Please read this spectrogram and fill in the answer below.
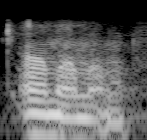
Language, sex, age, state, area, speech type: Sanskrit, male, 18-30, Madhya Pradesh, rural, conversation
